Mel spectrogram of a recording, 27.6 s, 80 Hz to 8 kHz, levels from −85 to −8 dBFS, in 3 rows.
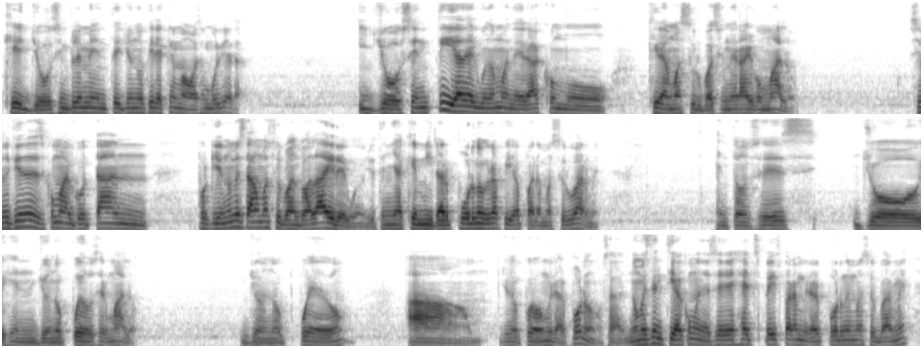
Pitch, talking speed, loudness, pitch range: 115 Hz, 170 wpm, -29 LUFS, 105-130 Hz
